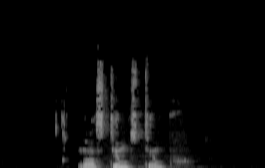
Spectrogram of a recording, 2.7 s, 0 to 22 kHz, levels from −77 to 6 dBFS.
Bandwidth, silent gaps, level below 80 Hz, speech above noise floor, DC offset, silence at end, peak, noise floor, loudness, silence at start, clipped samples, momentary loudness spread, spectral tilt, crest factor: 15 kHz; none; -70 dBFS; 49 dB; under 0.1%; 0.8 s; -12 dBFS; -79 dBFS; -30 LUFS; 0.6 s; under 0.1%; 19 LU; -3.5 dB/octave; 22 dB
